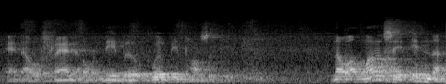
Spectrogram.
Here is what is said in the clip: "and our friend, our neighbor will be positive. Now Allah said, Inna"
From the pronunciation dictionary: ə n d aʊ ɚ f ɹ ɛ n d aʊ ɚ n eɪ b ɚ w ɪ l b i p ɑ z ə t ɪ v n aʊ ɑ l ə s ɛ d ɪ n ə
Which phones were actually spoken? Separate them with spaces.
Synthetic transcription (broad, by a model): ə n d aʊ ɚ f ɹ ɛ n d aʊ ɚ n eɪ b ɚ w ɪ l b i p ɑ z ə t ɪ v n aʊ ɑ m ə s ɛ ɪ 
